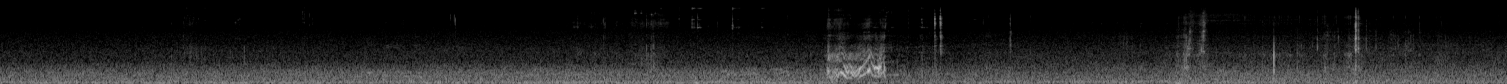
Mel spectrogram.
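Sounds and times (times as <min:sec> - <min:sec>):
low rumble of wind: 0:00.0 - 0:15.0
zipper pulled shut: 0:08.3 - 0:09.0, 0:11.8 - 0:12.3.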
